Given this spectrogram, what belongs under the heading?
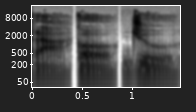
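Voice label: "rakoju", concatenated syllables; Affixing experiment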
